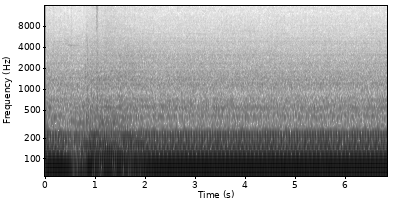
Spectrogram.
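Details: BMW Z3, cold engine: low throbbing idle with a slightly uneven pulse after a brief stumble; rough cold idle, cause not yet pinned down.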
